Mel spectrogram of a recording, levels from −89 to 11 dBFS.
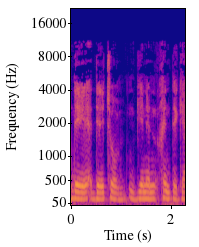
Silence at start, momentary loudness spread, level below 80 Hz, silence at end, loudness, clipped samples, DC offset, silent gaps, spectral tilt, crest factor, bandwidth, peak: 0 s; 7 LU; -46 dBFS; 0 s; -20 LUFS; under 0.1%; under 0.1%; none; -5 dB/octave; 16 dB; 11.5 kHz; -4 dBFS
